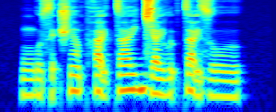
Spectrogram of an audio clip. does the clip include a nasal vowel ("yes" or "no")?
yes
